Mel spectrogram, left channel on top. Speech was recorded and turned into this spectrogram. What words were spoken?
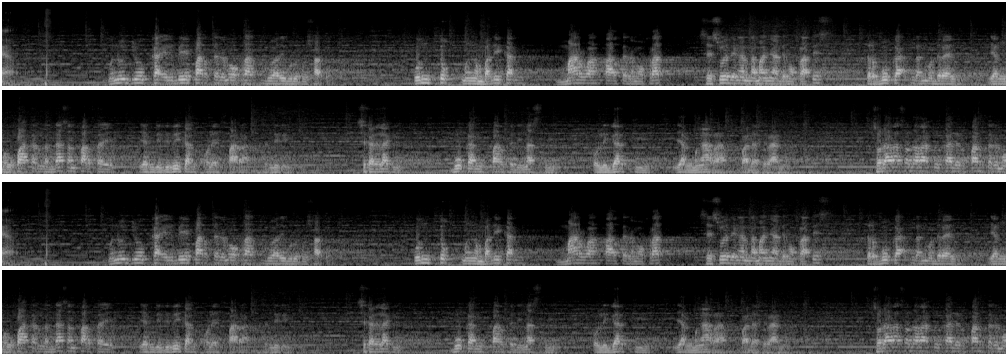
Menuju KLB Partai Demokrat 2021 untuk mengembalikan marwah Partai Demokrat sesuai dengan namanya demokratis, terbuka dan modern yang merupakan landasan partai yang didirikan oleh para pendiri. Sekali lagi, bukan partai dinasti oligarki yang mengarah pada tirani. Saudara-saudaraku kader Partai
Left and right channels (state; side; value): quieter; right; 3.4 dB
